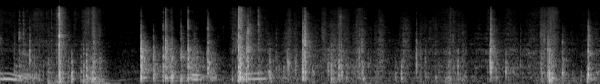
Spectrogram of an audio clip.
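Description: Lip-balm packaging being handled and opened by hand: irregular rustling and crinkling with several sharp clicks as the lip balms are taken out.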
